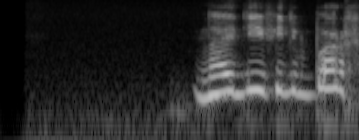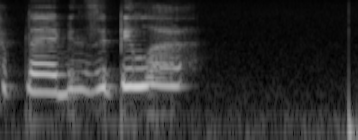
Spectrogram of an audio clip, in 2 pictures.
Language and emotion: Russian, sad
